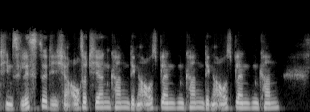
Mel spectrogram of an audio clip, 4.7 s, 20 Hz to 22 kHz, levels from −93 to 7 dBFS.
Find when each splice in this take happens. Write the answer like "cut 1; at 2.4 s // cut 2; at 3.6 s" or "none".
cut 1; at 1.2 s // cut 2; at 2.8 s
